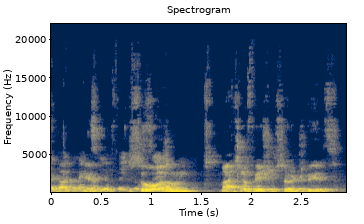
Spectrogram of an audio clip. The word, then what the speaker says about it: maxillofacial: Am I pronouncing it correct? Yeah, maxillofacial surgeon.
